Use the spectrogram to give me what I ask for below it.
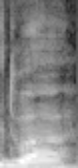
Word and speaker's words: doit: Je dois, tu dois, il doit, elle doit, on doit. A gente escreve diferente, com S para je e tu, com T para il, elle, on, mas a pronúncia é exatamente a mesma.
